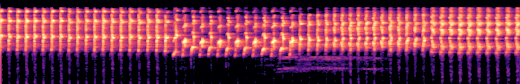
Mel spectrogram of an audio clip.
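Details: Fighter lovebird giving the long ngekek trill used to provoke other lovebirds: a loud, rapid, unbroken chatter of harsh, high, buzzy notes, about three per second, running steadily for over six seconds.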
